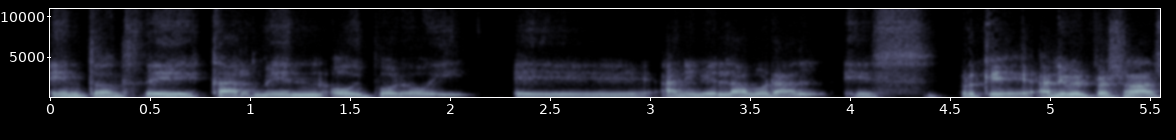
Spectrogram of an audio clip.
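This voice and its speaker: In a Sevillian accent, a woman speaks with a very deep, low pitch and a dark, mellow tone. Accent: Andalusian (Seville). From Seville, Andalusia, Spain. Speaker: former researcher, business development specialist. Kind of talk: career testimony in online meetup. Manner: casual, with fillers.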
